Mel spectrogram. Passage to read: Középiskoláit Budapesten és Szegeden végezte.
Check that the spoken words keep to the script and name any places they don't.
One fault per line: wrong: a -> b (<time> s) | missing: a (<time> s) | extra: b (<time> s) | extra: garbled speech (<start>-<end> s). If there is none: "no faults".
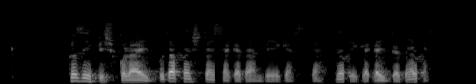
missing: és (2.2 s)
extra: garbled speech (3.3-4.3 s)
